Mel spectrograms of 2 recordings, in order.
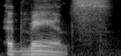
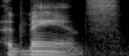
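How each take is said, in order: The two takes are said the same way.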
